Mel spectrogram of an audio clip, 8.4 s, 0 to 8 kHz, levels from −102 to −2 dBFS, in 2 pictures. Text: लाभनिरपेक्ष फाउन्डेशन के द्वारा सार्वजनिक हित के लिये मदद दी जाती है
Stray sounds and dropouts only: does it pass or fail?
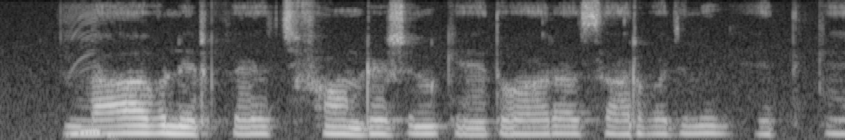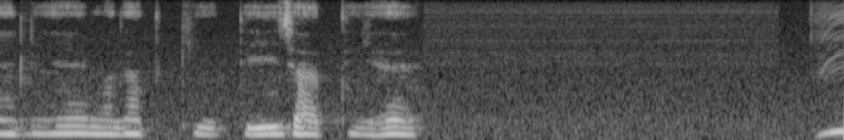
pass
